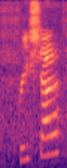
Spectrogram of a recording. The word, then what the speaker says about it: freesia: Moss and freesia freesia so I just googled how to pronounce it and apparently it's a free shot and it creates a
